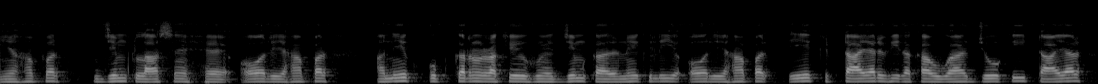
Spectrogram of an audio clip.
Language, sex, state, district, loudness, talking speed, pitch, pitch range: Hindi, male, Uttar Pradesh, Jalaun, -36 LUFS, 165 wpm, 135 Hz, 130-140 Hz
